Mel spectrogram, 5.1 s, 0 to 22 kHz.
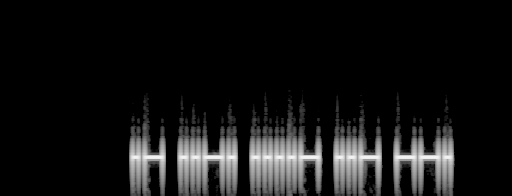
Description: Morse code, heard as a keyed tone, about 20 wpm, 700 Hz. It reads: AF4UG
